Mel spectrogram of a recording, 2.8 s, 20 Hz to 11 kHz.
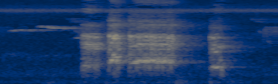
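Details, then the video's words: Red junglefowl crowing, recorded on June 12, 2011: one loud, raspy, strained crow lasts about a second and is followed by a short clipped final note. Faint high bird whistles come before it over a steady hiss. "Red Jungle Fowl"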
